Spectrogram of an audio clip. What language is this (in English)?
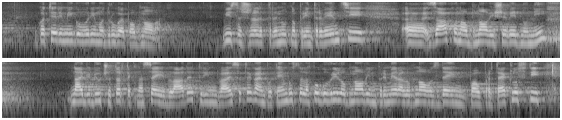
Slovenian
